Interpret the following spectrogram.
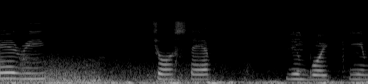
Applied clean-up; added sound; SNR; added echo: none; Thunder; -1 dB; none.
